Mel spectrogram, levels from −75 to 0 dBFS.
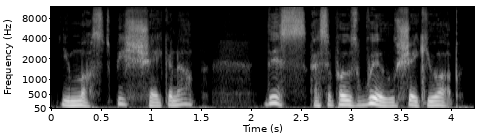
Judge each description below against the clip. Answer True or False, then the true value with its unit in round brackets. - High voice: False (140 Hz)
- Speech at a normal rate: True (170 wpm)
